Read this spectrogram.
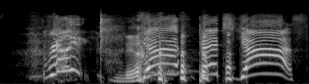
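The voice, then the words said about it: Screaming loudly. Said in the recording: “I'm screaming into this mic.”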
